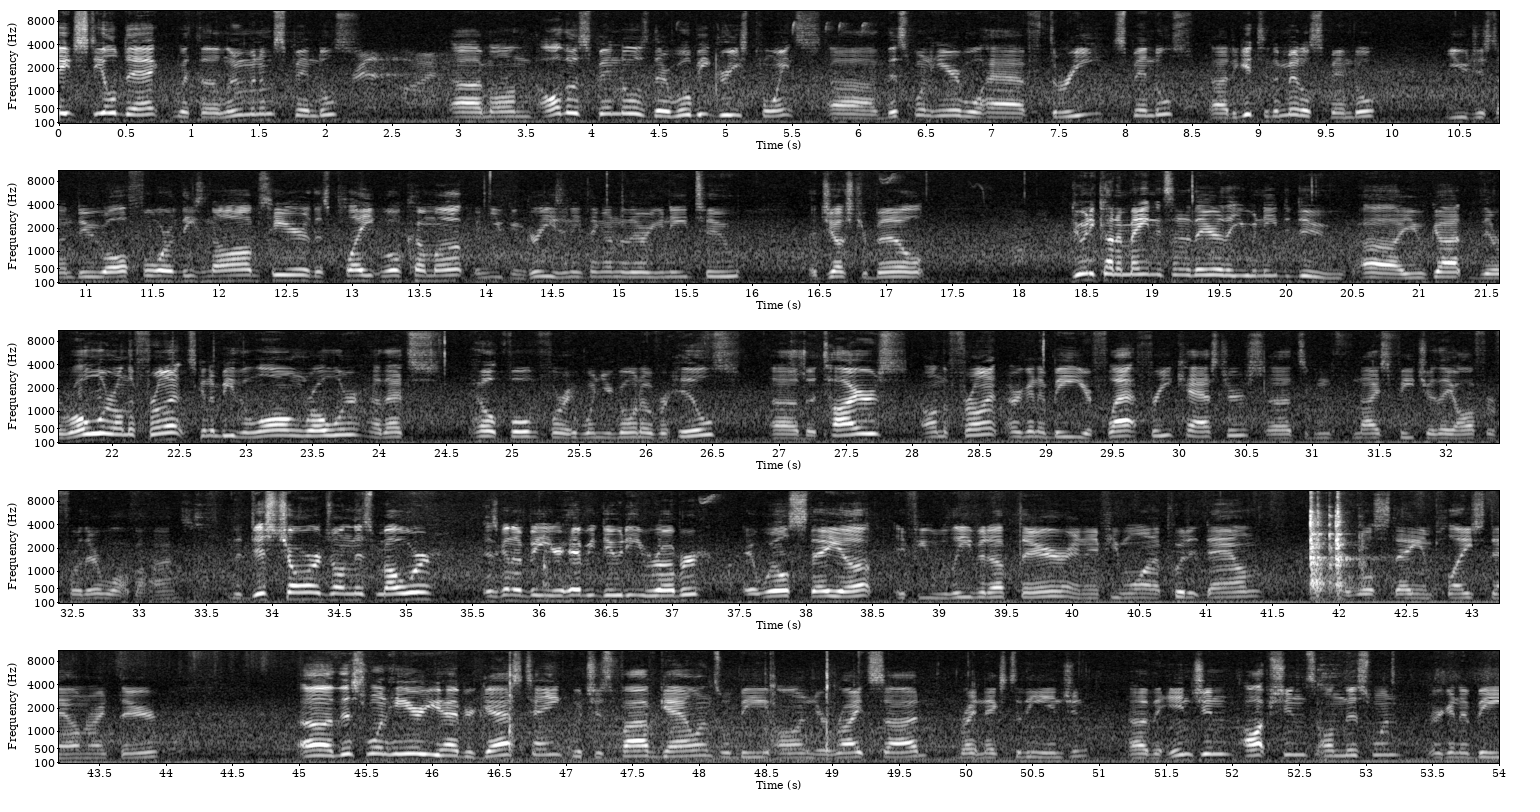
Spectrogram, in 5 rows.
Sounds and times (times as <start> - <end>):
Speech: 0.0 - 17.3, 18.4 - 41.4, 42.0 - 44.0, 45.0 - 54.0.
